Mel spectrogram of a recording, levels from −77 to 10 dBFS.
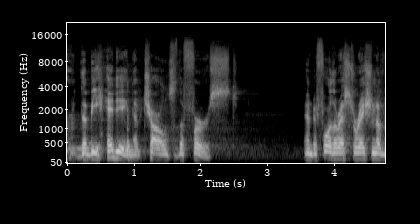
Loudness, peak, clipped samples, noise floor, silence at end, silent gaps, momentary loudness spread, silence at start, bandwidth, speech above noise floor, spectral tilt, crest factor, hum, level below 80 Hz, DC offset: -20 LUFS; -2 dBFS; under 0.1%; -64 dBFS; 0 s; none; 9 LU; 0 s; 15 kHz; 45 dB; -4 dB/octave; 18 dB; none; -78 dBFS; under 0.1%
